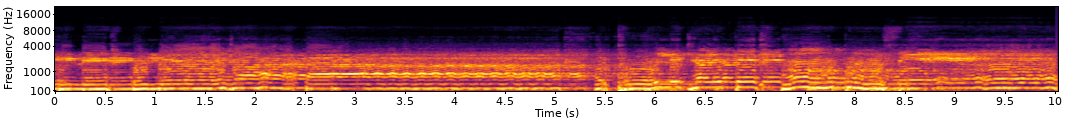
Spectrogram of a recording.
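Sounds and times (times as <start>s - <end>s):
man singing with vibrato: 0.0s - 10.0s.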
